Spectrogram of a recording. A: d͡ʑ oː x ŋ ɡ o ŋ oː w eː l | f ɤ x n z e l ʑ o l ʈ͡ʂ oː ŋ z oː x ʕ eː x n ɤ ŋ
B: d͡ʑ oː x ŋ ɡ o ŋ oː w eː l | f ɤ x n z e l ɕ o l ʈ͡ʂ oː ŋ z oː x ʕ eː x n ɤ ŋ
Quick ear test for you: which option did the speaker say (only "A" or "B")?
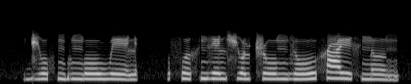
B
